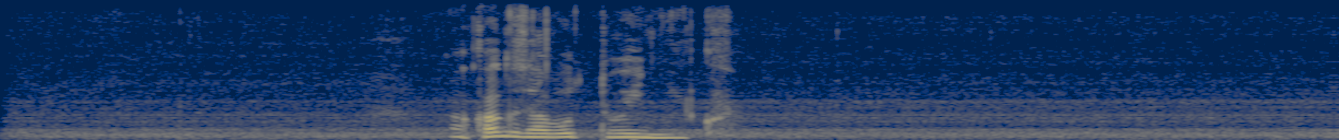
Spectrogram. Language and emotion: Russian, neutral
